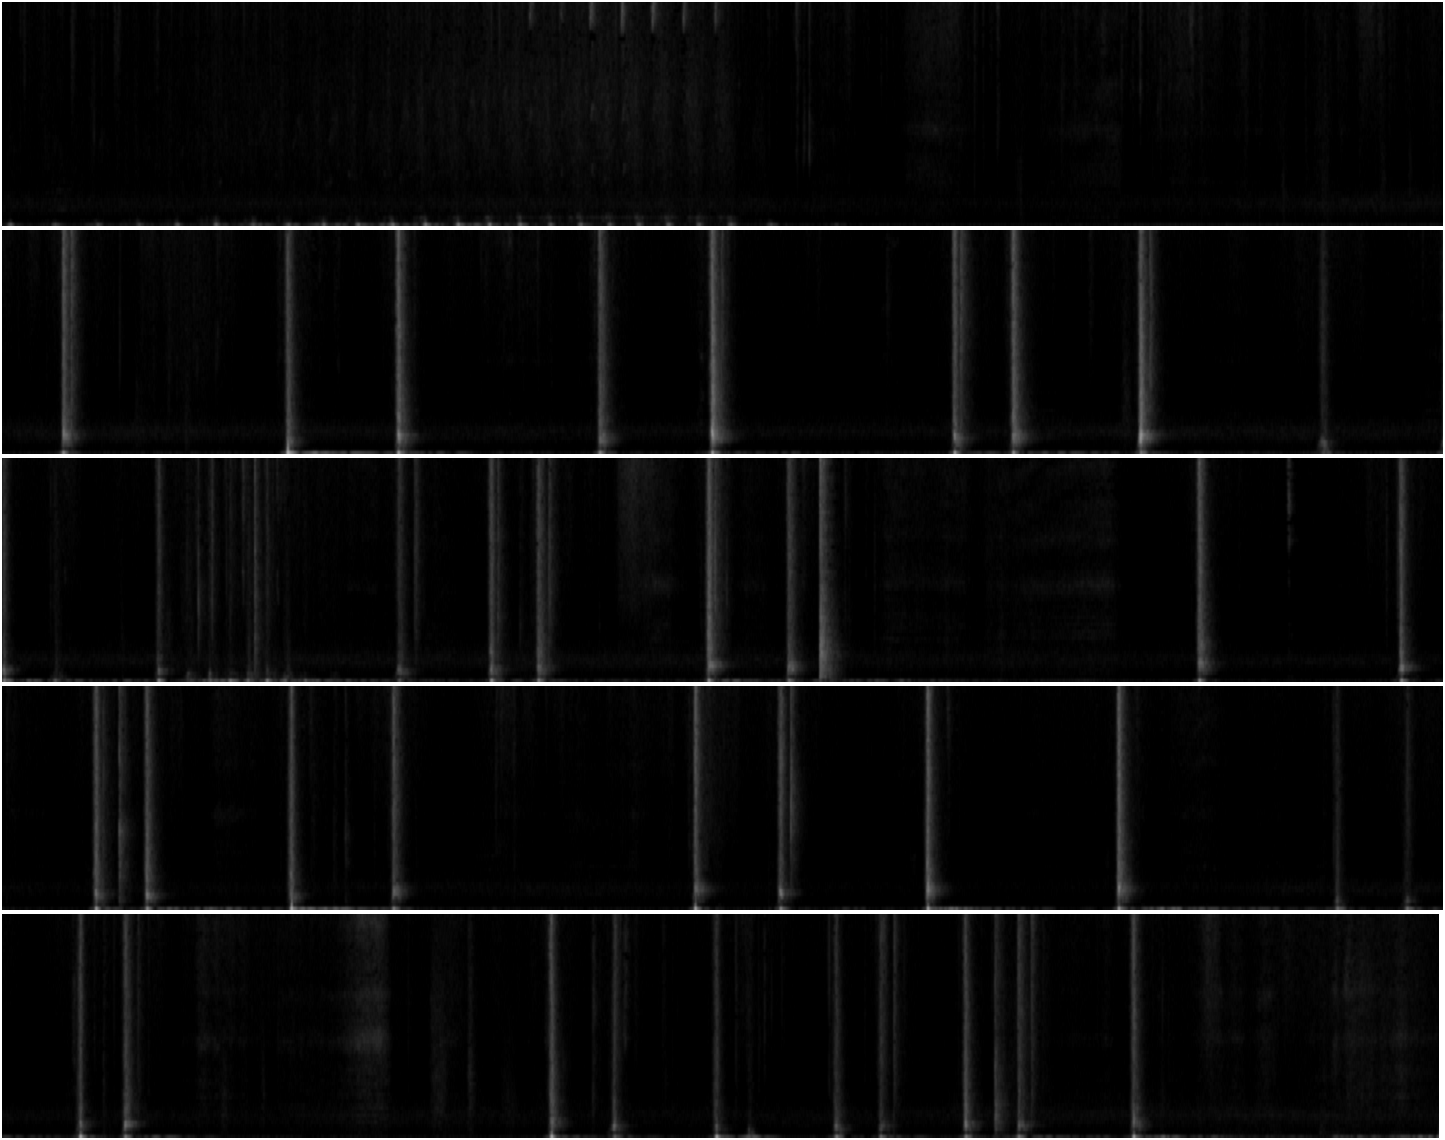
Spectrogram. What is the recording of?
Whip Dry
Whip, Metal, Whoosh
